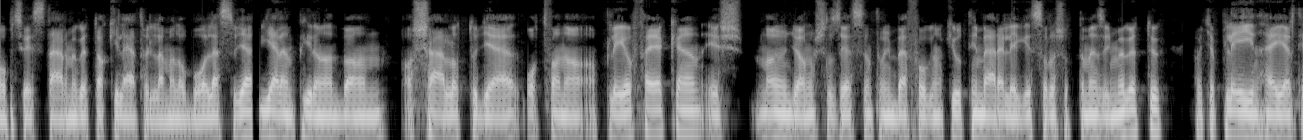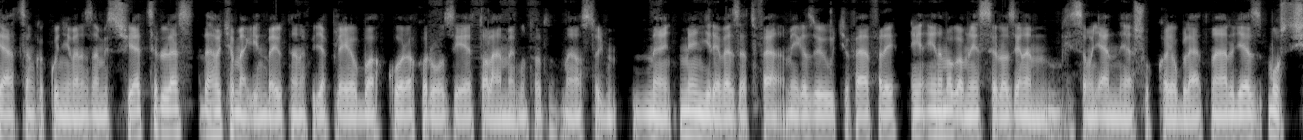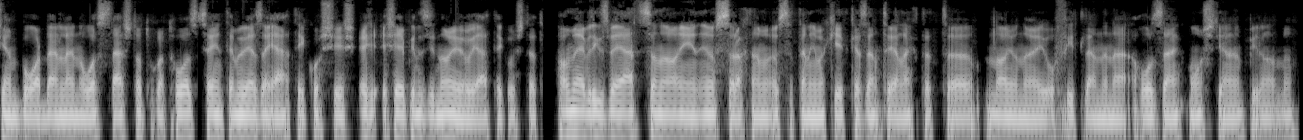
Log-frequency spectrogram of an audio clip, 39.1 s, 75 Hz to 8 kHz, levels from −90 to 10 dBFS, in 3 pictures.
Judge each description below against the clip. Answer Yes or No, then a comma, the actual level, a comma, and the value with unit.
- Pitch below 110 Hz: Yes, very low, 85 Hz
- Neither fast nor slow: No, fast, 190 wpm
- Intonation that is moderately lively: No, narrow, 1.5 semitones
